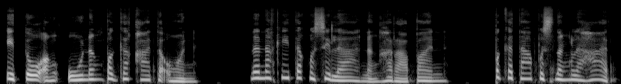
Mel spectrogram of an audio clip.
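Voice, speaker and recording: A Filipino woman reading a first-person drama story aloud in a measured, earnest way. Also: mid-range voice, sing-song, darkish tone, no echo, clean studio sound. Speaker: audiobook narrator.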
